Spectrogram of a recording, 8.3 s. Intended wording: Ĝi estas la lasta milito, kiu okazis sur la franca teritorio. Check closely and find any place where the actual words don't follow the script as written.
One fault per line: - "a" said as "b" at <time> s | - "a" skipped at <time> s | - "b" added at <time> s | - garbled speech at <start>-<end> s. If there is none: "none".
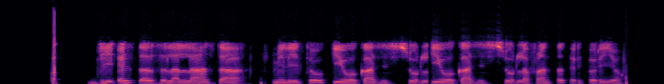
- "kiu okazis sur" added at 5.4 s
